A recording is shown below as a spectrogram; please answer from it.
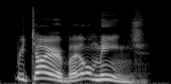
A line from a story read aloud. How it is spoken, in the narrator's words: one of his friends cried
